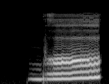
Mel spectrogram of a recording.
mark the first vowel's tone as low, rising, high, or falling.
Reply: rising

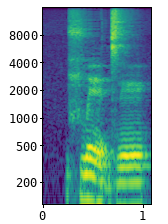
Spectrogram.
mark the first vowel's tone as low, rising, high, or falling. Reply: falling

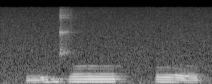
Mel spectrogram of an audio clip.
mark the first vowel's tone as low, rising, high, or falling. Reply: rising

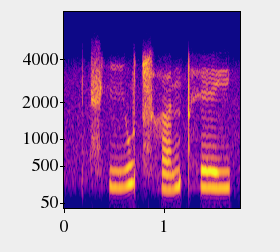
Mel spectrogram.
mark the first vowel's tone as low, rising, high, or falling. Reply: rising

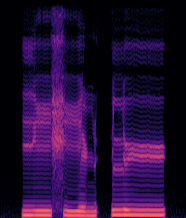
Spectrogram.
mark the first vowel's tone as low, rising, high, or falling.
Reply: low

